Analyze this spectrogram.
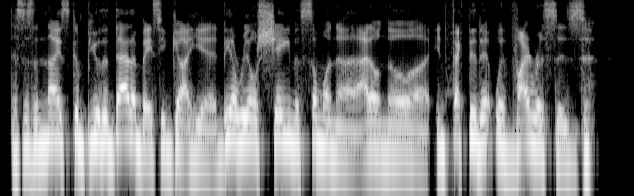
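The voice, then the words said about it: Bad put-on gangster accent. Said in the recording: “nerd gangster stuff ... I apologize for the terrible accent.”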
